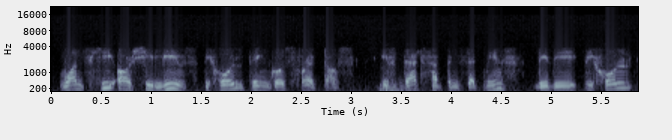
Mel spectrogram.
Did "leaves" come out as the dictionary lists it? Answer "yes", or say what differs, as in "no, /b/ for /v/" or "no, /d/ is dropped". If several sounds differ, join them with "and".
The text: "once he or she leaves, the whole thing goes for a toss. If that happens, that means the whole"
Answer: yes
